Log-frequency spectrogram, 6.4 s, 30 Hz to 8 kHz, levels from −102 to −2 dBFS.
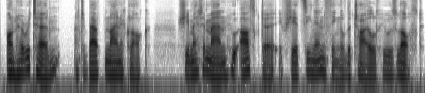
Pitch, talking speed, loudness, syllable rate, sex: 95 Hz, 235 wpm, -21 LUFS, 5.8 syllables/s, male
